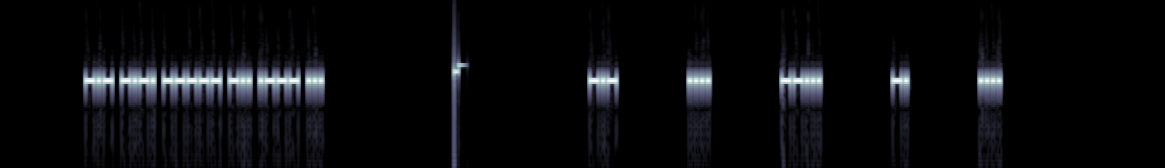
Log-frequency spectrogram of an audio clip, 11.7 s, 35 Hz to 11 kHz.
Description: Morse code, heard as a keyed tone, about 40 wpm, spaced as for 18 wpm, 700 Hz. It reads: KC0DJS KH7NH
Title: USA Call Signs - 8x Character Spacing - 40wpm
